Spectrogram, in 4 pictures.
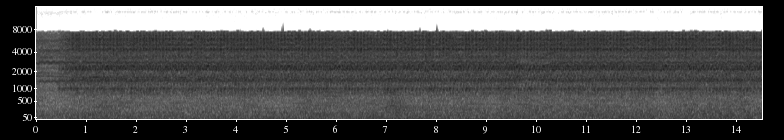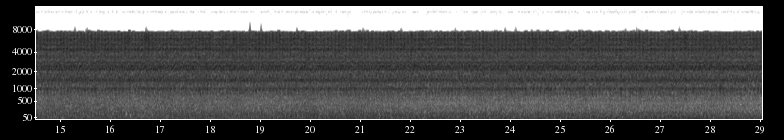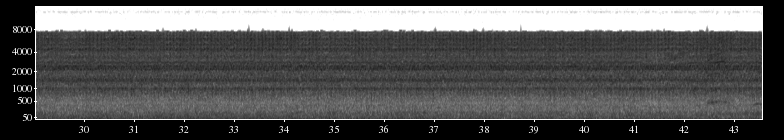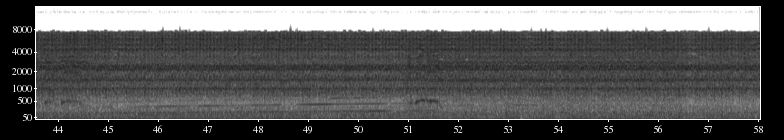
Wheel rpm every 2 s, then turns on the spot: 80, 200, 190, 200, 190, 200, 200, 200, 200, 190, 190, 190, 190, 180, 190, 190, 190, 180, 190, 190, 190, 180, 190, 190, 190, 190, 180, 170, 180.
none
